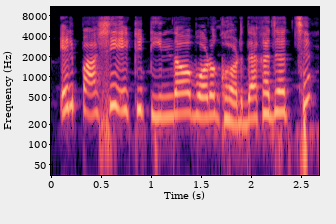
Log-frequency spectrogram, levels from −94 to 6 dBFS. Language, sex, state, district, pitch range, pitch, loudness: Bengali, female, West Bengal, Cooch Behar, 255-315 Hz, 285 Hz, -13 LUFS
